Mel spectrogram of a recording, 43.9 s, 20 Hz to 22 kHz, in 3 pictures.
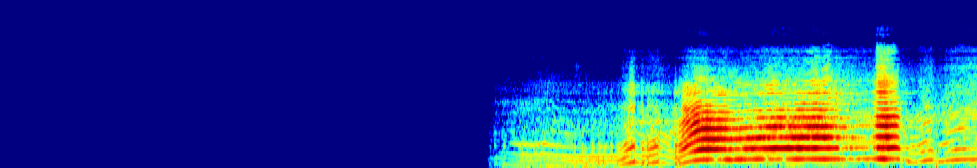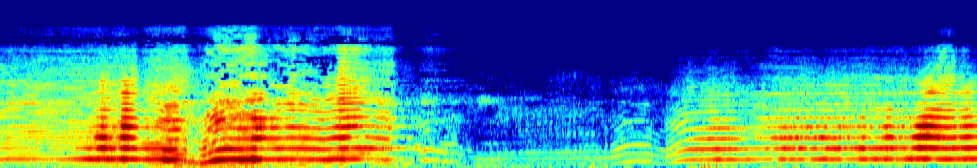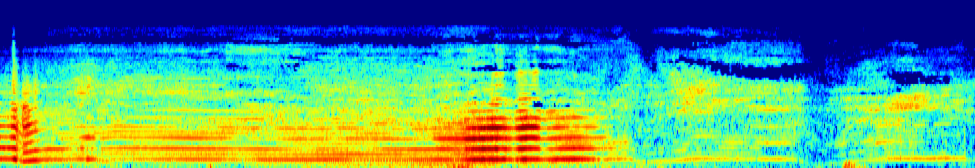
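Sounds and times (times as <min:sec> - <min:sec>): snowmobile engine revving: 0:07.4 - 0:43.9.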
